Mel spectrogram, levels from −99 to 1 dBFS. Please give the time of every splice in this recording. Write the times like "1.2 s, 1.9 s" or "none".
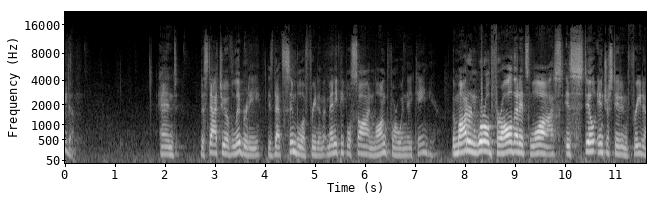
4.0 s, 7.5 s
